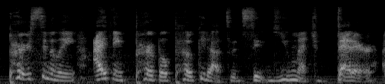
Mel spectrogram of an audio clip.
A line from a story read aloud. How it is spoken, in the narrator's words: I sneered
